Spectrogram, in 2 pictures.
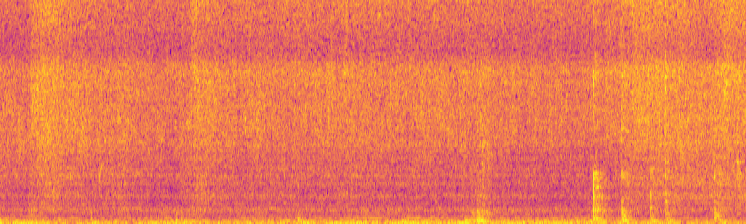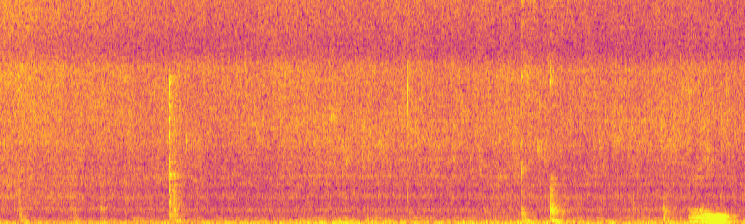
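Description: Capsicum and asafoetida fry in a hot pan, a constant loud sizzle with occasional scraping clicks of a spatula stirring, the hiss steady throughout without speech.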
